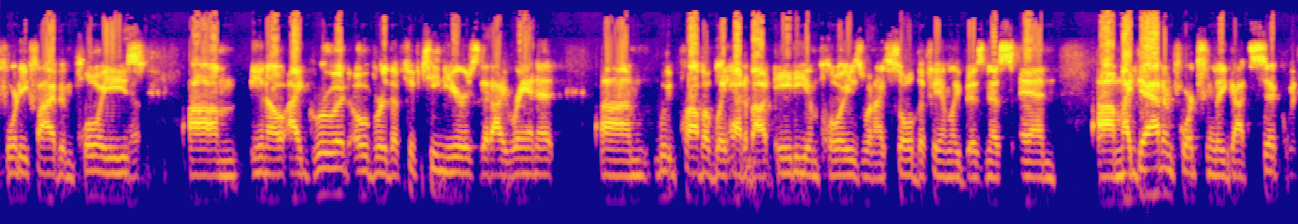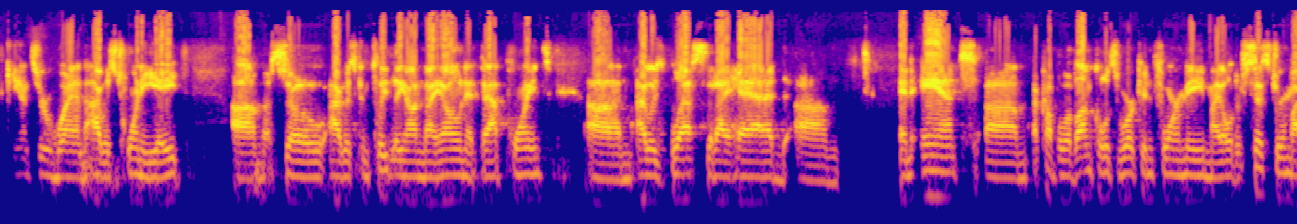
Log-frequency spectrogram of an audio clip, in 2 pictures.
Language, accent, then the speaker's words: English; Canton, Ohio, United States; moved away as an adult; also born or lived in Oxford, Ohio / Chicago; I'm from Canton, Ohio.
